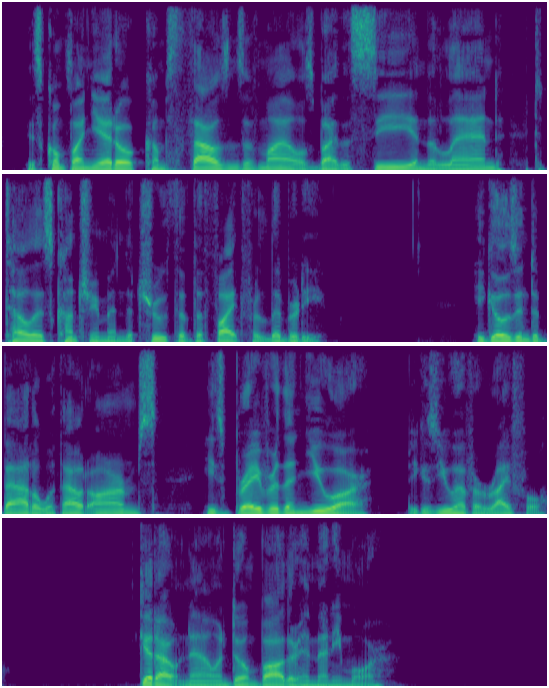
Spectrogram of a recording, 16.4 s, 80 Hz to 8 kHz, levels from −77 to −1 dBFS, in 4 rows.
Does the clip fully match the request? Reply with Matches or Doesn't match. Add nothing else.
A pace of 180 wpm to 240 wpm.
Matches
